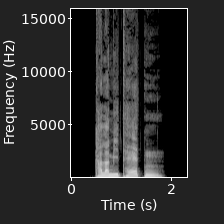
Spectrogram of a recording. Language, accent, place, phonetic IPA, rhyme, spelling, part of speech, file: German, Germany, Berlin, [ˌkalamiˈtɛːtn̩], -ɛːtn̩, Kalamitäten, noun, De-Kalamitäten.ogg
- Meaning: plural of Kalamität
